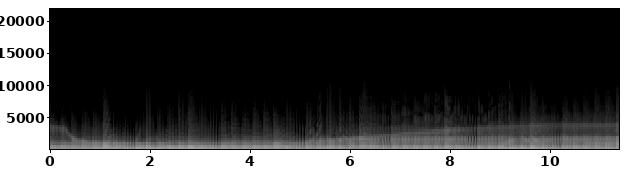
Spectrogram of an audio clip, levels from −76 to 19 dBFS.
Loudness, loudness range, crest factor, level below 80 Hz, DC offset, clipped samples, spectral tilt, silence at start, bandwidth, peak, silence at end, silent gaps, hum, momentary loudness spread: -21 LUFS; 2 LU; 14 dB; -22 dBFS; under 0.1%; under 0.1%; -9.5 dB/octave; 0 s; 5.4 kHz; -4 dBFS; 0 s; none; none; 4 LU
